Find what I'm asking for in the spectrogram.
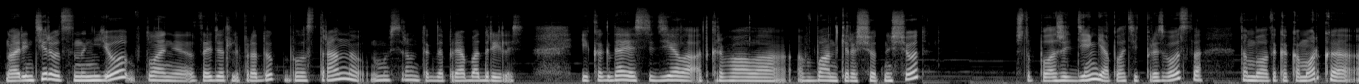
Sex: female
